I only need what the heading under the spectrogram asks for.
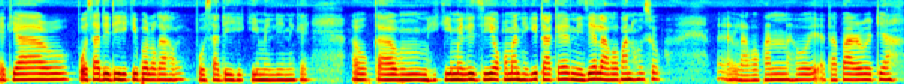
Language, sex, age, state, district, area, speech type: Assamese, female, 30-45, Assam, Sivasagar, rural, spontaneous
